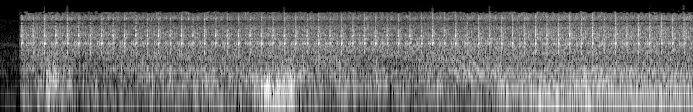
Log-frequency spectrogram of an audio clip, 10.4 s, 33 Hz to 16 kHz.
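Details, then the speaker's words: Ford Ranger diesel with only 66,000 km, no power loss or oil consumption: after start, sharp regular knock about three per second over idle; mechanic suspects injector or the engine itself, not confirmed. "Ele falou, ó, o motor não perdeu força, não deu uso do óleo, mas tem esse barulho feio aí. Pode ser bico, moçada."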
